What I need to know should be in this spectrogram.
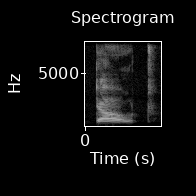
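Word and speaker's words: doubt: B remains silence before T. د بی توری د ټي نه د مخه نه ادا کیږي، لکه ډاوټ.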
